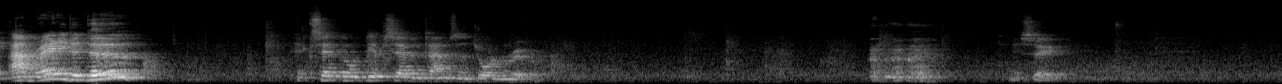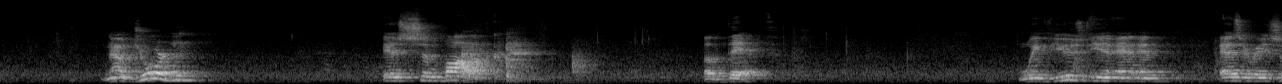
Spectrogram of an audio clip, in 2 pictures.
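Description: An older man speaks calmly through a microphone in a room with a slight echo, pausing often.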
